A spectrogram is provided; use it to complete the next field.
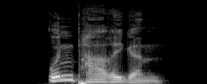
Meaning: strong dative masculine/neuter singular of unpaarig
- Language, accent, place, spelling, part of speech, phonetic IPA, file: German, Germany, Berlin, unpaarigem, adjective, [ˈʊnˌpaːʁɪɡəm], De-unpaarigem.ogg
